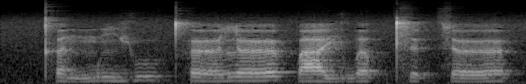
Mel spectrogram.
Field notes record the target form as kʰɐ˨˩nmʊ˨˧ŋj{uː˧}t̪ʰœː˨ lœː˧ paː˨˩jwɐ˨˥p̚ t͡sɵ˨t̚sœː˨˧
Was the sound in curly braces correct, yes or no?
yes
